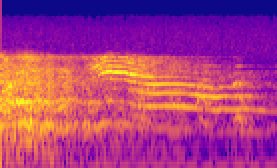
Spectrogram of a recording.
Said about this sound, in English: What is going on around here? I'm certain that was a cat. Well, uh, once in a while, a stray dog or cat will pass by outside.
